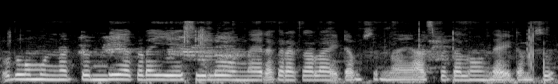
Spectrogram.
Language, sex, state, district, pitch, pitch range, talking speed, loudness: Telugu, female, Andhra Pradesh, Sri Satya Sai, 205 Hz, 195-215 Hz, 130 wpm, -14 LUFS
